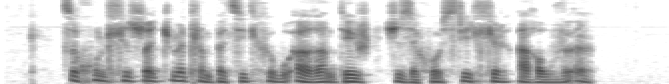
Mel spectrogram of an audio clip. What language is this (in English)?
Kabardian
